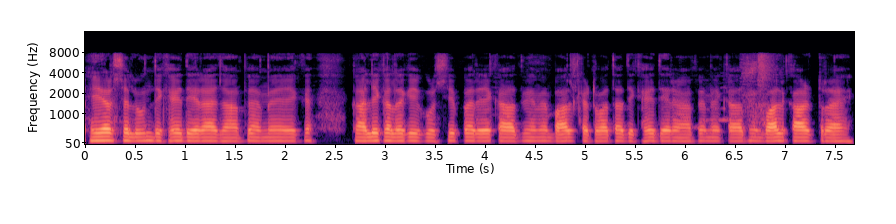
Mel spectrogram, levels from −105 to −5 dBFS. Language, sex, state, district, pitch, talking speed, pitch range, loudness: Hindi, male, Chhattisgarh, Kabirdham, 115 Hz, 250 wpm, 115-120 Hz, -32 LUFS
